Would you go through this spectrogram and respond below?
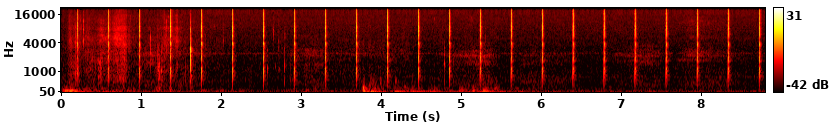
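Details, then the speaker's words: RV gas refrigerator on auto with no AC shore power, so it switches to gas after dewinterizing: sharp igniter clicks about two and a half per second, then the burner catches right away. Normal gas ignition. "Could you hear it? Lit right up."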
